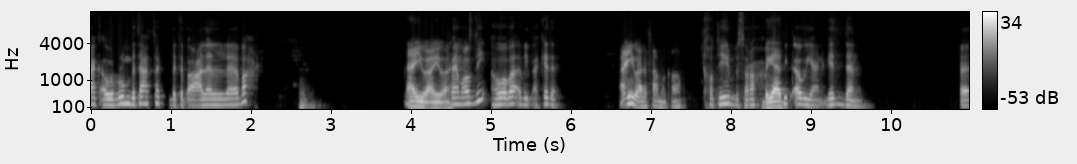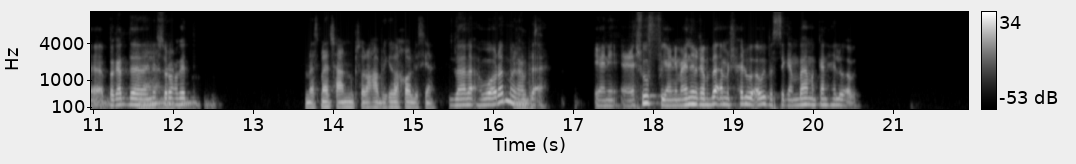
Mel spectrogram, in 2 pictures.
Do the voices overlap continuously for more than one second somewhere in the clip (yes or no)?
no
